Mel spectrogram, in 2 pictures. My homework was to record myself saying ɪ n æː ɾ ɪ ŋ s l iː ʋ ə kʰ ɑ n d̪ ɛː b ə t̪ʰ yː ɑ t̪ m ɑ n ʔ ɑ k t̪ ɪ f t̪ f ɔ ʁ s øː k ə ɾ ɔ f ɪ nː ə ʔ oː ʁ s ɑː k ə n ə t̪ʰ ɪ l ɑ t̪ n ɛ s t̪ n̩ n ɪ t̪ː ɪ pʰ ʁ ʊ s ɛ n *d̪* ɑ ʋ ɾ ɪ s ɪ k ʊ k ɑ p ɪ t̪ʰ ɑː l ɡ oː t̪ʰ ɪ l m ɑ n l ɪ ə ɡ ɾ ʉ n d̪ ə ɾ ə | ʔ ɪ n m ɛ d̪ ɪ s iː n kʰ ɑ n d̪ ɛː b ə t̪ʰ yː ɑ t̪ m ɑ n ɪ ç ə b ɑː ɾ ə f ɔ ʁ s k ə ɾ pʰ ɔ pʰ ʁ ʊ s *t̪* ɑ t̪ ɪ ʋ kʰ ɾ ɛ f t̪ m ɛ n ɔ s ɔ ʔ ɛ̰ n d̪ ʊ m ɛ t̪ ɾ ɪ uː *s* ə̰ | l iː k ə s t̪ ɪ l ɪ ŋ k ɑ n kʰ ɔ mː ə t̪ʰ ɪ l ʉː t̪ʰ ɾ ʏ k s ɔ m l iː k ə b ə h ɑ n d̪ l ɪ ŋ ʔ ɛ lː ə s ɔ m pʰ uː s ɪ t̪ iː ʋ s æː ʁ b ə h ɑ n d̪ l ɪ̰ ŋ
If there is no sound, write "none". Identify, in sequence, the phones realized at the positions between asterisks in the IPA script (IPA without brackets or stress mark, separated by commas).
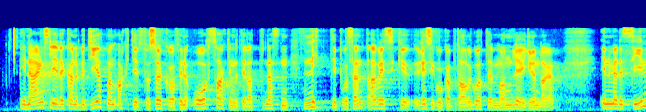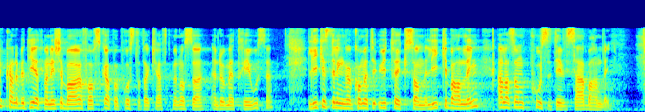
t̪, t̪, s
